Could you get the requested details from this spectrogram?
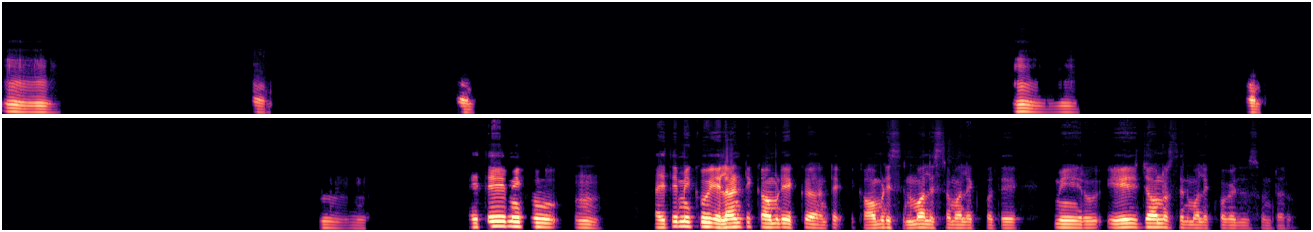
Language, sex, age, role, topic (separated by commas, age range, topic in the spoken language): Telugu, male, 25-29, host, సినీ కథల్లో లింగ పాత్రల ప్రదర్శనపై నీ అభిప్రాయం ఏమిటి?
